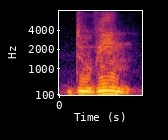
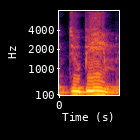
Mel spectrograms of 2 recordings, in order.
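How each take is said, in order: First: "duvim" with a v in the middle; pronunciation slip. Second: "dubim" with a b in the middle; corrected pronunciation. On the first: Teacher misreading a Hebrew plural for students, mispronounced with v. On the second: Teacher correcting a Hebrew plural for students, pronounced with b. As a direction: say "dubim", hard b opening the second syllable. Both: Real, not acted. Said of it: "excuse me".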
